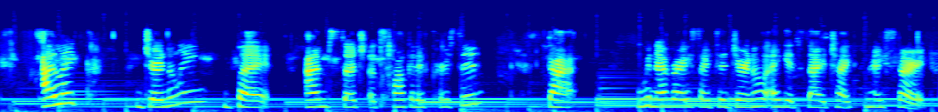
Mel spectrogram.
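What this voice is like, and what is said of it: Shaky voice. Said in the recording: “my voice sounds shaky like this? I sound like a boy going through puberty”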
